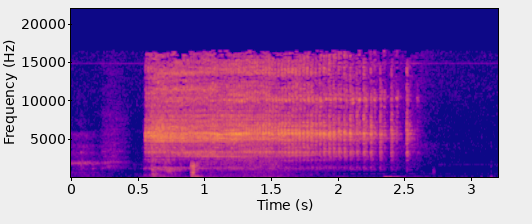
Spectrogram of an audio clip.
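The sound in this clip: Ratchet clicking of a spinning letter wheel in a word game, a fast rattling whir that runs for about two seconds and breaks into distinct clicks near the end before stopping.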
